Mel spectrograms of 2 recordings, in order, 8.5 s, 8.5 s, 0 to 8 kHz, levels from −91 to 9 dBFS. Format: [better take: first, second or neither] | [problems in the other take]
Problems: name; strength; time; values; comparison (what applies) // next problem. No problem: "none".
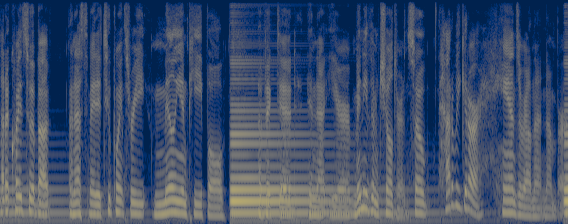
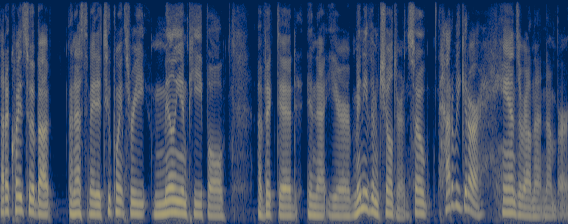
second | background sound (Acoustic guitar); as loud as the speech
